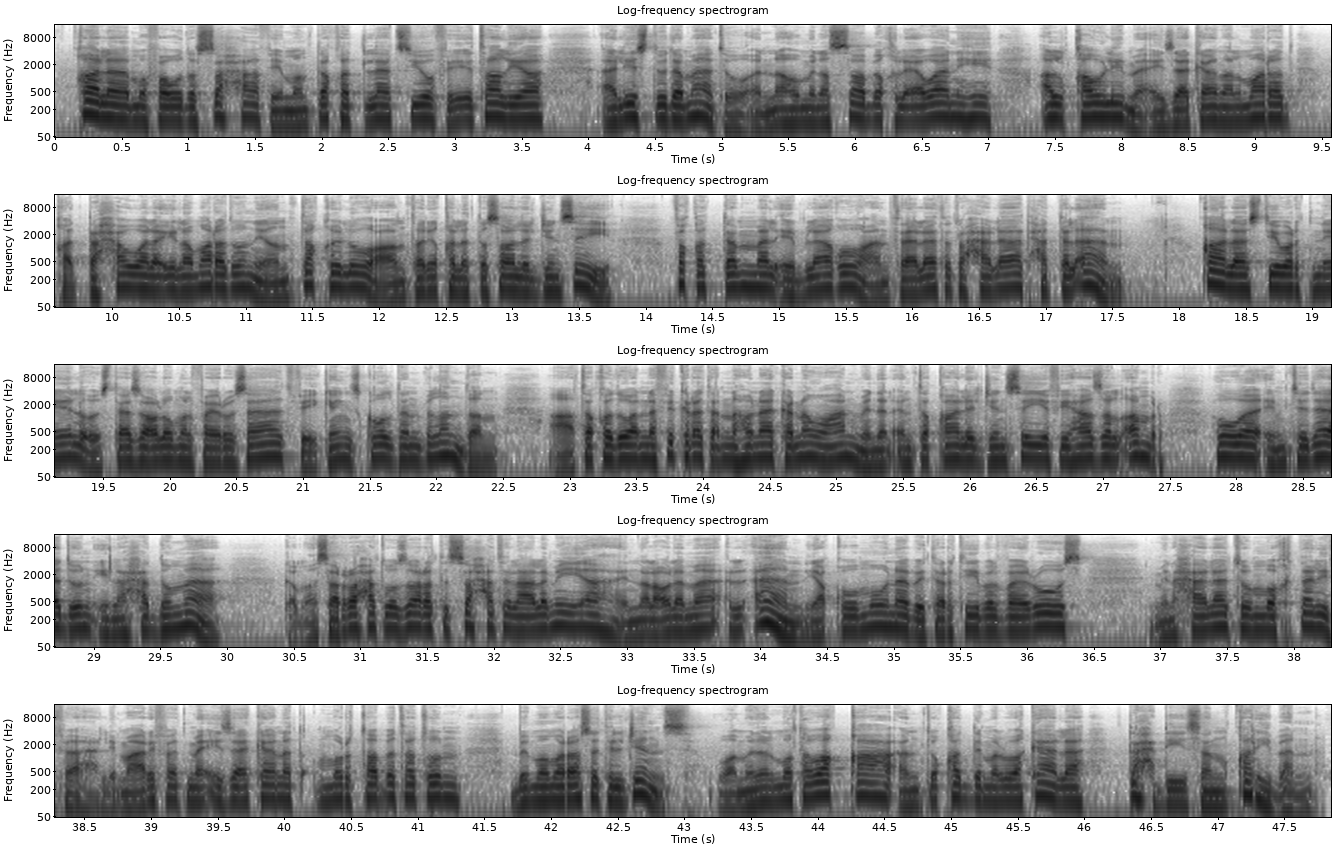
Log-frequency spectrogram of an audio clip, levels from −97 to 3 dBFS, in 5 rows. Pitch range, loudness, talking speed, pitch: 110-130 Hz, -16 LUFS, 115 wpm, 120 Hz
